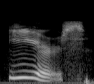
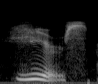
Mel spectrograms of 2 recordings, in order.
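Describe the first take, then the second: First: The word starts directly with a vowel. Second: The word starts with a clear Y sound. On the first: The speaker calls it wrong. "it's not ears" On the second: The speaker calls it right. "we should enunciate the Y sound"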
